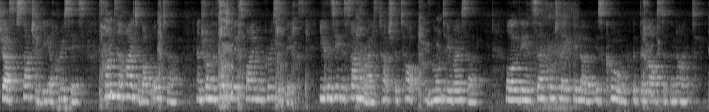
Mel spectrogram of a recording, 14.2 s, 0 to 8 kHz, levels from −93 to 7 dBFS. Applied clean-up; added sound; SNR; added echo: none; Cough; 15 dB; reverberation time 0.7 s.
